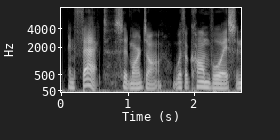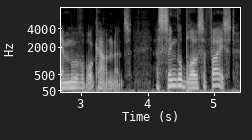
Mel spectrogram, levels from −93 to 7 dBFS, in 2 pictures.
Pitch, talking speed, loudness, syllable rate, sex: 135 Hz, 165 wpm, -22 LUFS, 5.6 syllables/s, male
